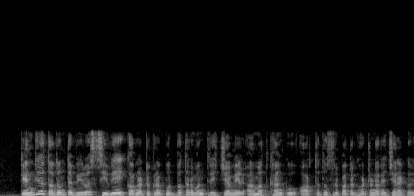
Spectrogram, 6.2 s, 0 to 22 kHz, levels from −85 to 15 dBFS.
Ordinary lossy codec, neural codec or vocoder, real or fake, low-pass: none; codec, 16 kHz, 16 kbps, FunCodec, trained on Chinese and English, 50 frames a second; fake; 7.2 kHz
